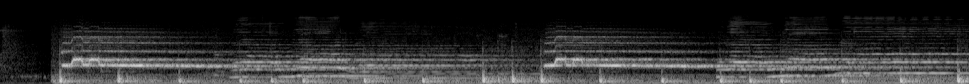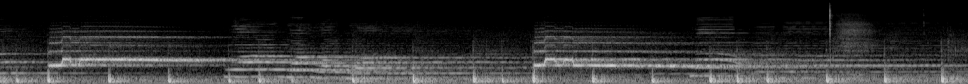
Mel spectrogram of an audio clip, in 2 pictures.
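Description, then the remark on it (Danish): Dramatic instrumental music, played live at Sankt Knuds Gymnasium in Odense as candidate words for word of the year meet in duels, plays on its own, driven by a steady, throbbing pulse beneath a bold melodic phrase that swoops downward and repeats every few seconds, loud and insistent throughout. “Som det helt subtilt fremgår af musikken her bag mig, så skal de enkelte ord nu møde hinanden parvis i nogle drabelige dueller.”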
